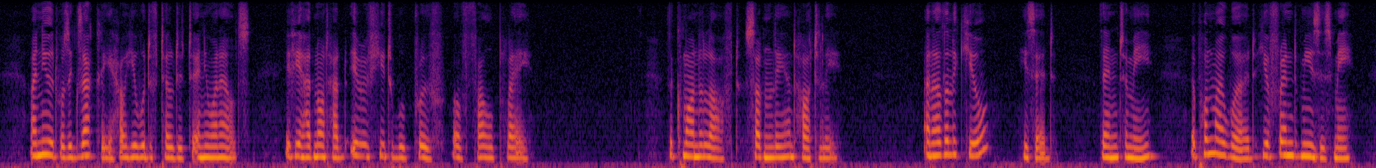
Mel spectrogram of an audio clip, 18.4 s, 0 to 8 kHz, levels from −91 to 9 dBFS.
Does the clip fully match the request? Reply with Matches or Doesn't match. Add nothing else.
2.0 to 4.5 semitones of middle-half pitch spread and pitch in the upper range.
Matches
